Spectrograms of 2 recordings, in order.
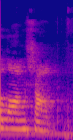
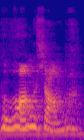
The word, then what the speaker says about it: Longchamp: Also, in a super picked over bin, a Longchamp. And from what I gather, it is Can you see the name of that? Longchamp.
